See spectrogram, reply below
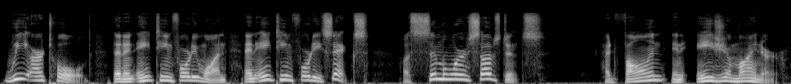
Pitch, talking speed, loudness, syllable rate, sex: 160 Hz, 150 wpm, -18 LUFS, 5.1 syllables/s, male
